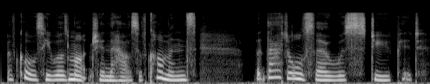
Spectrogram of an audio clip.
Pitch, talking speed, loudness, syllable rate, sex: 225 Hz, 210 wpm, -17 LUFS, 5.7 syllables/s, female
